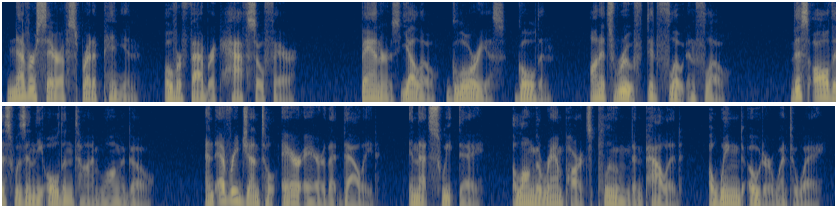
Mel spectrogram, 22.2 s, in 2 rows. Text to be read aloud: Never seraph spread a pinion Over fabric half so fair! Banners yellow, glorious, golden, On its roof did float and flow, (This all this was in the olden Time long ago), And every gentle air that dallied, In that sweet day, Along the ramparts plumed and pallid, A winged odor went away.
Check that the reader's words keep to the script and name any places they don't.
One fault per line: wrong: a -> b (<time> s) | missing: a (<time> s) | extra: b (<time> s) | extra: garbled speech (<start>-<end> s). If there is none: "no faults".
extra: air (15.1 s)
